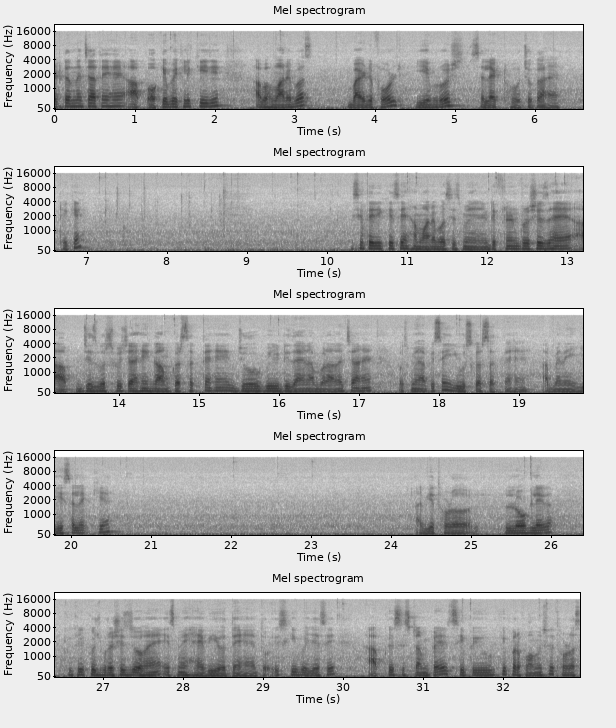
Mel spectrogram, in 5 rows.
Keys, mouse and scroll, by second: 1.5-7.8 drag, 7.8 ctrl+z, 9.6 right click, 11.0 click, 18.2 click, 20.7-25.5 drag, 25.7 right click.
